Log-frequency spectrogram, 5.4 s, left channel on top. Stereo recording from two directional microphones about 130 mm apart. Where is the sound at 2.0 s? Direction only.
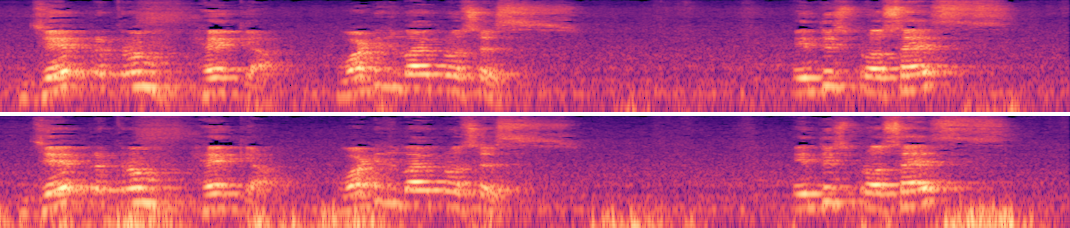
15° right (ahead or behind).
